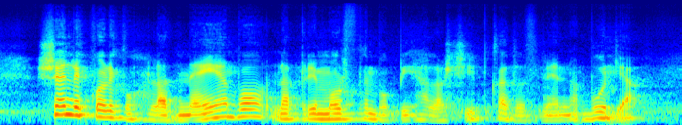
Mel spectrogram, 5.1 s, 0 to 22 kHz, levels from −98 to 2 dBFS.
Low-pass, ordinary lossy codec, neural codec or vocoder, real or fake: 19.8 kHz; none; autoencoder, 48 kHz, 32 numbers a frame, DAC-VAE, trained on Japanese speech; fake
